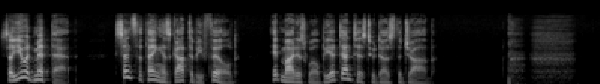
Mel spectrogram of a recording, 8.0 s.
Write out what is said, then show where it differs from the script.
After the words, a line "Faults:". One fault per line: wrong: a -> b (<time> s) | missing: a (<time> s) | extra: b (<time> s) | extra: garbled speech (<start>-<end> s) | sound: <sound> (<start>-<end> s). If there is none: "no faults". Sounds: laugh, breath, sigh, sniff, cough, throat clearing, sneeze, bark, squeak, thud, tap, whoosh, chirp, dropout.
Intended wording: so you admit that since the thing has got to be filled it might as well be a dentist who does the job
so you admit that since the thing has got to be filled it might as well be a dentist who does the job
Faults:
sound: breath (6.7-7.7 s)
